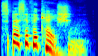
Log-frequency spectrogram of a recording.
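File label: "specification", British English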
